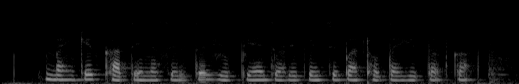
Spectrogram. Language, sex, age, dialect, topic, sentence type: Marathi, female, 31-35, Northern Konkan, banking, question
